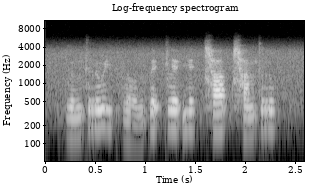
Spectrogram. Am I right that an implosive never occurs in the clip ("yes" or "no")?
yes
